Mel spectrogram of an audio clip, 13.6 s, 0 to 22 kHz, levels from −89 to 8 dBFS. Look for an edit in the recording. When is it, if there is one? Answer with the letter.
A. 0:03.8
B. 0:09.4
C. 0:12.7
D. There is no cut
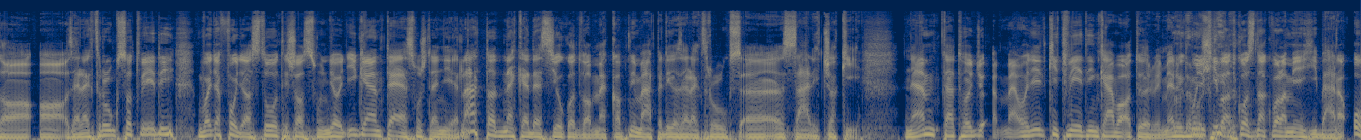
D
